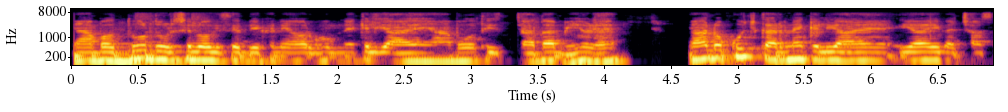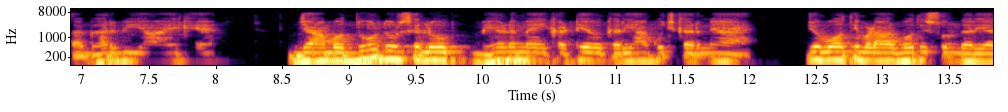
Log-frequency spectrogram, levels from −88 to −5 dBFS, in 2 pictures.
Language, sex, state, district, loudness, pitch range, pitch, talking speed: Hindi, male, Bihar, Jahanabad, -15 LUFS, 145-155 Hz, 150 Hz, 255 wpm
